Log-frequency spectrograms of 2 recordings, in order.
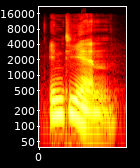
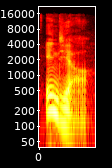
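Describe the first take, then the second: First: "Indian" in German, as IN-dee-en; German-style "Indian" ending in 'en'; German pronunciation. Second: Said in the usual way. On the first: Shown as a demonstration. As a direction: say "Indian" as the German country name. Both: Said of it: "names of countries with German accent".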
